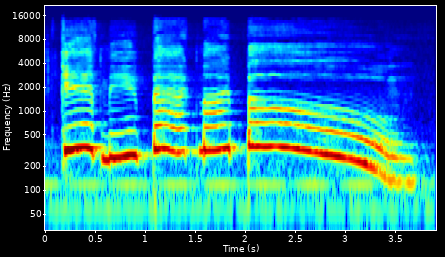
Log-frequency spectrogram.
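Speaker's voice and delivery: put-on teeny tiny voice. Reading a children's story aloud, the teeny tiny voice speaks a teeny tiny bit louder. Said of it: "the teeny tiny voice said a teeny tiny bit louder".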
